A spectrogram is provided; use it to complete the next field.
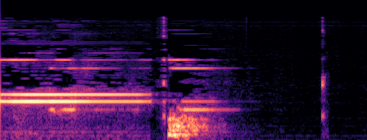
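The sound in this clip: A voting bell rings in the Latvian parliament chamber: a steady electric ringing tone lasts about a second and a half, then a short duller burst and a single faint click follow.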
